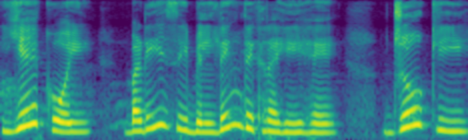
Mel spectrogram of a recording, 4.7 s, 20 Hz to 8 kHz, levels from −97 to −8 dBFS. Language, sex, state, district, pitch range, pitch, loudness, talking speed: Hindi, female, Madhya Pradesh, Bhopal, 200-280 Hz, 220 Hz, -15 LUFS, 130 wpm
